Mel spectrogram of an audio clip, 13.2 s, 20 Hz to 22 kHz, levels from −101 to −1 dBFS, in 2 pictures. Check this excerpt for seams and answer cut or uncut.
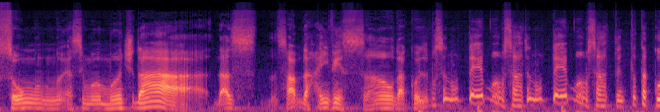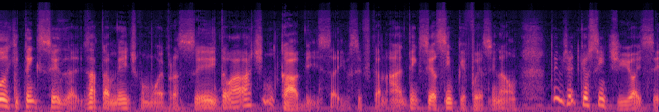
cut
